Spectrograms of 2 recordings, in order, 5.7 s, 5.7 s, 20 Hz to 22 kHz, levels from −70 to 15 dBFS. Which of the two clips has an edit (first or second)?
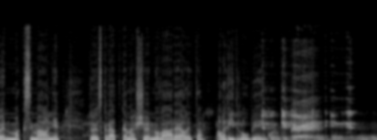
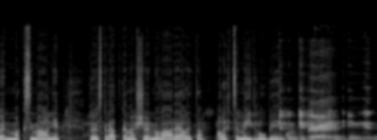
first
